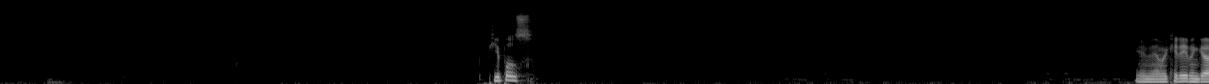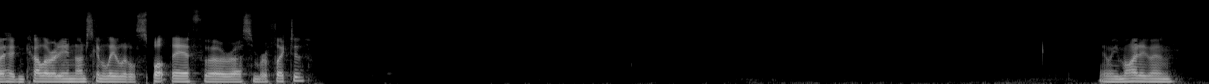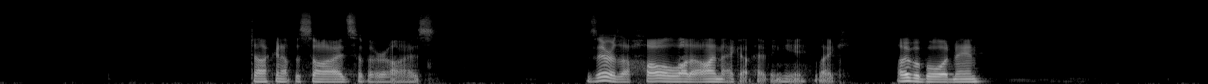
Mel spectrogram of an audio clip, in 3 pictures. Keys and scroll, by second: 9.0 ctrl+z.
